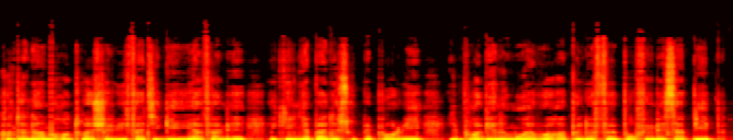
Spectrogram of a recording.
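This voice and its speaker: A man's voice: fairly high pitch, normal speed, hardly any pauses, mellow, slightly rough, voice pushed up. A man voicing a meek, timid little working man who speaks plaintively and hesitantly.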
